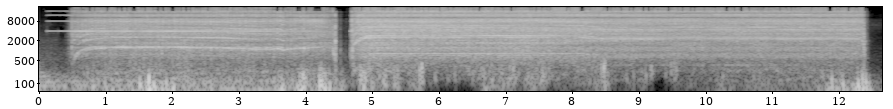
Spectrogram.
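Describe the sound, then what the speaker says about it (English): A power wire brush scrubs rust off the tie rod of a 2018 Chevrolet Silverado 1500, giving a loud, steady high-pitched whirring grind that cuts out briefly partway through, then runs on to the end with no talk. "A little bit of the old wire brush treatment should take care of this real quick."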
